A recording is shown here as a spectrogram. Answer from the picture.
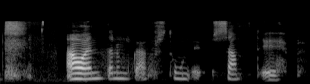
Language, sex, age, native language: Icelandic, female, 11, Icelandic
